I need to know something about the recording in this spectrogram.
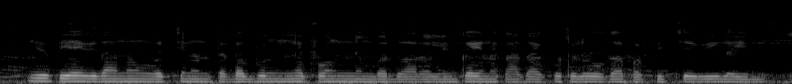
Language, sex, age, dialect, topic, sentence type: Telugu, female, 18-24, Southern, banking, statement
